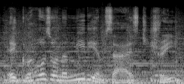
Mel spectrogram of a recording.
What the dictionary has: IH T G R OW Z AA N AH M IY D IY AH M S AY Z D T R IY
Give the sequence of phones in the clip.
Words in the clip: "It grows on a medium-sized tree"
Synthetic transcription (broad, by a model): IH T G R OW Z N AH M IY D IY AH M S AY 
